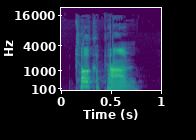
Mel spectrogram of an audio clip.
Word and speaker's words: Tolcapone: Tolcapone. And we hope we're saying it correctly because this is the first time I've ever heard of this drug. But that it's spelled T-O-L-C-A-P-O-N-E. Tolcapone is what we're saying.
